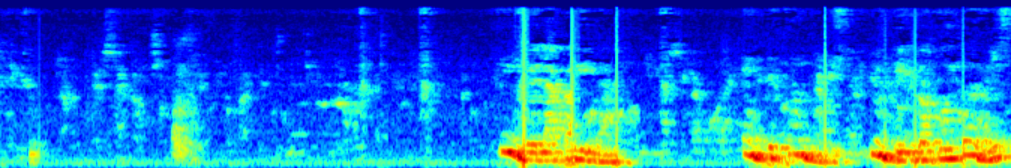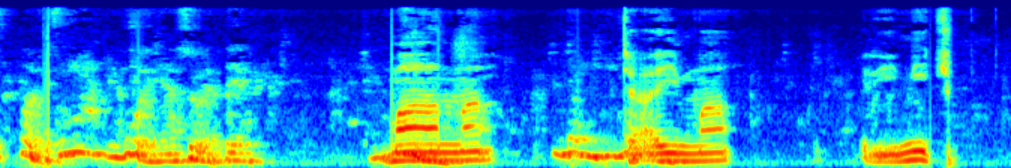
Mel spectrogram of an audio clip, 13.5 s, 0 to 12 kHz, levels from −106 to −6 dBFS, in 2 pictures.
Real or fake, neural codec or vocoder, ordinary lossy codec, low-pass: real; none; AAC, 48 kbps; 9.9 kHz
